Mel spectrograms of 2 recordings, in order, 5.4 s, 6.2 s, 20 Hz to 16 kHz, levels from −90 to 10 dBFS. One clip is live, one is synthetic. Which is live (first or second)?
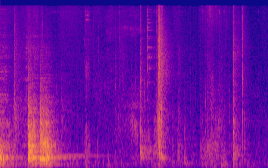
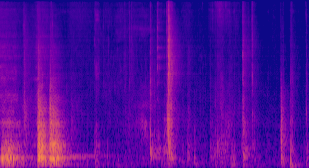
first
